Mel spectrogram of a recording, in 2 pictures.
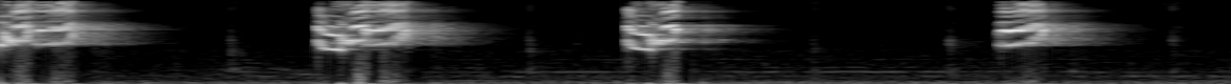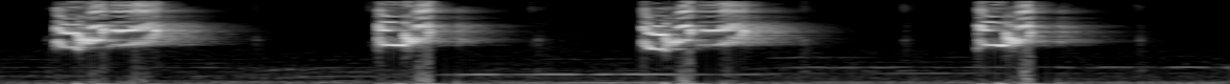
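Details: Lovebird of the fighter type, prized for lively singing: eight harsh, buzzy high chirps spaced about one second apart, each short and rasping, over a quiet low hum.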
